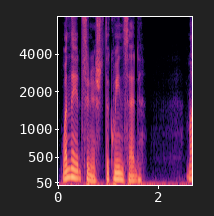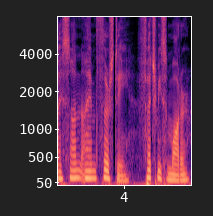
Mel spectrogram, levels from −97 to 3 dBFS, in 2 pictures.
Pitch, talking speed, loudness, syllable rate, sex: 110 Hz, 180 wpm, -20 LUFS, 4.7 syllables/s, male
